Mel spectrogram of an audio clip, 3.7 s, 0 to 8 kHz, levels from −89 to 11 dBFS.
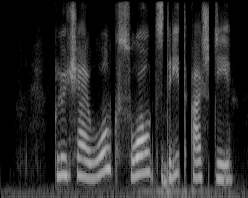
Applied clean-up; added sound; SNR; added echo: neural diffusion model UNIVERSE++.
